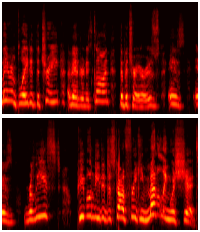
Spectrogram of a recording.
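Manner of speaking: seething, furious venting, tripping over words. Speaker ranting about what just happened, furious. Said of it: "I'm fucking furious".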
